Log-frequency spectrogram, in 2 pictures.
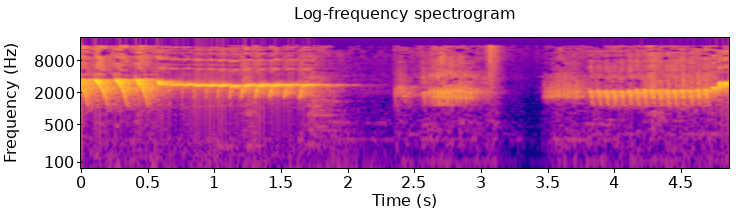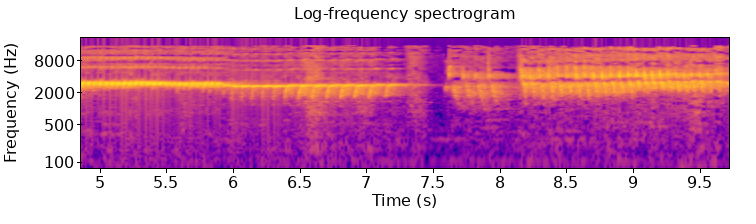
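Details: Belgian canary male in breeding song meant to excite females: long sustained rolling tours, one descending from a higher note, separated by short pauses, then a fast high trill closing the phrase.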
